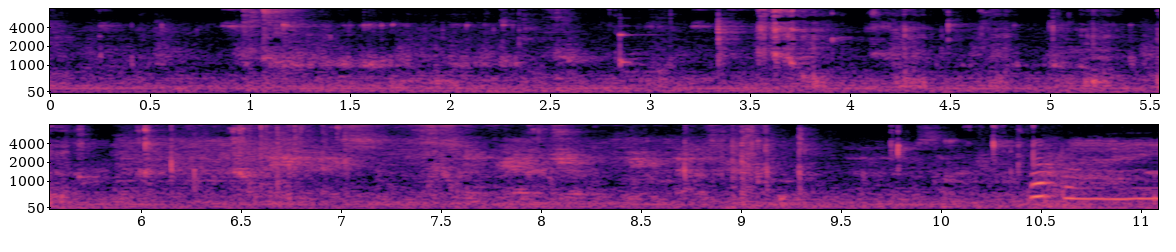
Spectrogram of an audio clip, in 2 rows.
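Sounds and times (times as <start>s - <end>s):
crisp snack crunching: 3.4s - 10.4s.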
